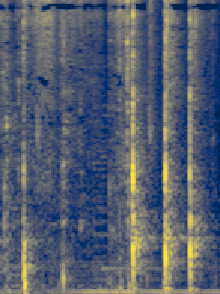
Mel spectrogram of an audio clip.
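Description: A cardboard box handled and opened by hand: about five sharp taps and knocks of cardboard in two seconds, the loudest in the second half.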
